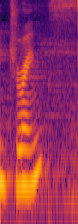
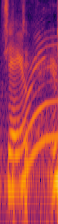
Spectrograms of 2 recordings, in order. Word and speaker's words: Jrink: Can we just say it's spelled J-R-I-N-K? – Yes, exactly. It's spelled J-R-I-N-K. – Drink. – And after a few years, you guys know it's right to the point, it's drink. – Yes. – Yeah. I think in the beginning, everyone's like, J-Ring? – J-Ring.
